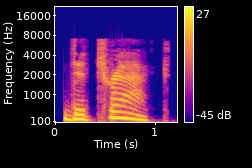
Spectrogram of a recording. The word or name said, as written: detractingly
